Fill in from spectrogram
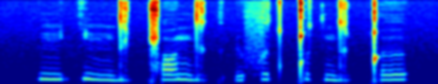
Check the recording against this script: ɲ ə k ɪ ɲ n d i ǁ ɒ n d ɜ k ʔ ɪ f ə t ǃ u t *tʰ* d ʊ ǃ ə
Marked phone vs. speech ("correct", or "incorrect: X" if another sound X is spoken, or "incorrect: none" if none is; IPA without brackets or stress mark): incorrect: n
